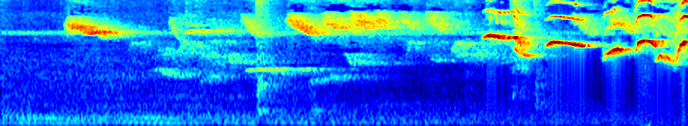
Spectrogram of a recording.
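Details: Morning White-rumped shama song, calling to other birds and coaching young birds; faint drawn-out notes, then a loud final stretch of crisp, looping whistles.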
